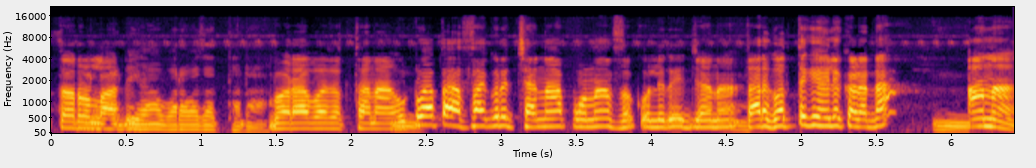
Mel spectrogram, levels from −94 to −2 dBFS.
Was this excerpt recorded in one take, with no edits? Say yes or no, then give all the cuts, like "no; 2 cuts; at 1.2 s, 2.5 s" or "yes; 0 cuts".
no; 1 cut; at 4.6 s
